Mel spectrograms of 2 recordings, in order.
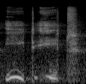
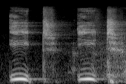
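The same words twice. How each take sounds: First: Put-on little boy pleading. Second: Put-on high, loud child's cry of eat, eat with a laugh; a small boy eagerly coaxing the deity; child voice, higher and louder, urging; little boy pleading. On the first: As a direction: coax gently in a tiny high child's voice. Boy urges deity again.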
